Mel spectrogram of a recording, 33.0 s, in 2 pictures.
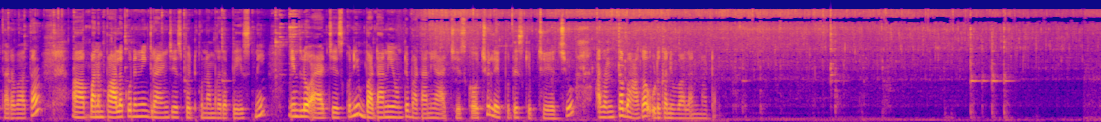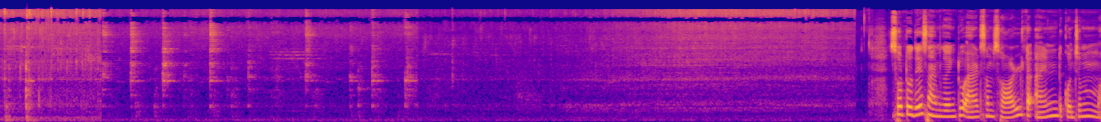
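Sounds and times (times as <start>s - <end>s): onions sizzling in ghee: 5.8s - 29.4s.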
